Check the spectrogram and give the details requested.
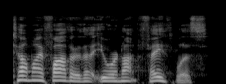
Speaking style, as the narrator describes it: she pleaded

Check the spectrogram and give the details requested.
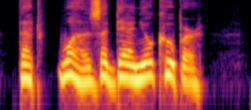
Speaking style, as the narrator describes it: exclaimed Marya Dmitrievna, puffing heavily

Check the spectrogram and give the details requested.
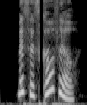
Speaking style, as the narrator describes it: she exclaimed, fluttering

